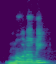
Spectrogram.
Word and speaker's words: Mon Ami: Talent manager, executive producer, and CEO and founder of your company, Mon Ami. Did I pronounce that? Productions, very well pronounced. Mon Ami Productions, or as in the Midwest, they would say, Mon Ami.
